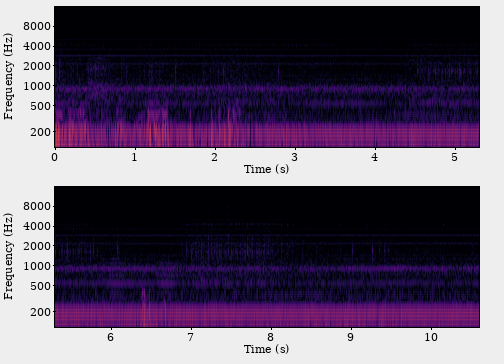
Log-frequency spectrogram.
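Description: Bow-mounted electric trolling motor running with a steady hum, with faint voices in the first two seconds.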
